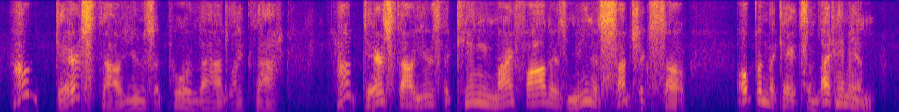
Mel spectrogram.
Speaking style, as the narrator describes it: the young prince with his face flushed and his eyes flashing with indignation, and cried out

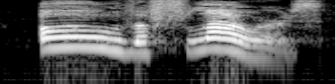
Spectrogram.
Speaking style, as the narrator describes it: exclaimed Clara

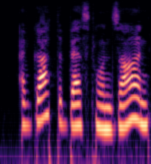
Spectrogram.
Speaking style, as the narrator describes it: confessed Pollyanna anxiously

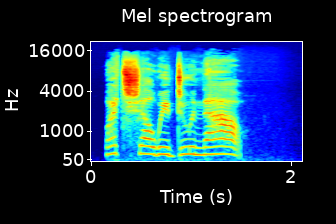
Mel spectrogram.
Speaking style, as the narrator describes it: whispered Hickory to his brothers

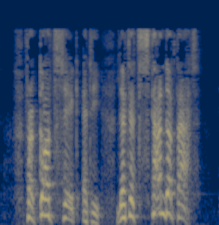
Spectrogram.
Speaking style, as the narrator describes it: he cried

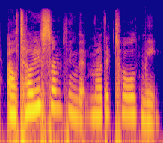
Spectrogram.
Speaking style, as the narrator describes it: she murmured

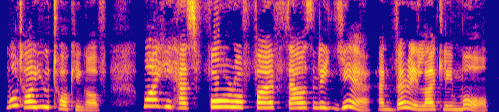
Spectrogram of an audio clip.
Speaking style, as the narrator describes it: cried his wife

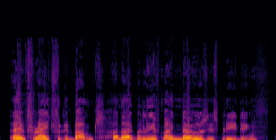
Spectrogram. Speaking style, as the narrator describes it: said Ruth, still more plaintively

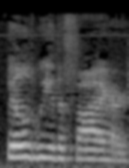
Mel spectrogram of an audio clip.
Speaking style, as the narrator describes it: shouted his followers

